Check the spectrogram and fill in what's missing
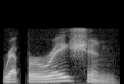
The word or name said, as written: reparation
